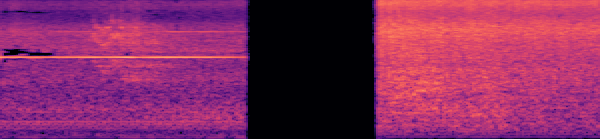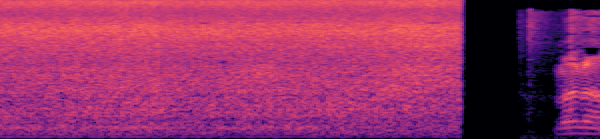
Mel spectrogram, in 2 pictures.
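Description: A steady hum with a thin high whine under the lifted car stops about a second in. After a short gap comes an even hiss of water spraying from a car-wash hose for about three and a half seconds, which cuts off suddenly near the end.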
